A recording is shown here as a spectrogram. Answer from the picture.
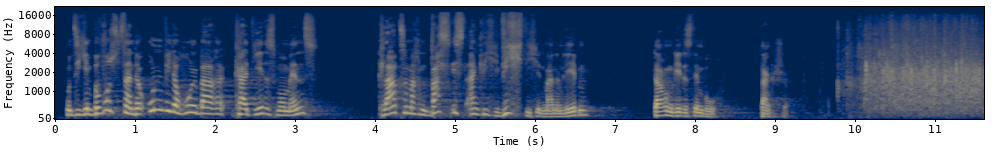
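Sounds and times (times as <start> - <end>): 
speech: 0.2 - 3.4, 4.0 - 6.8, 7.5 - 9.2
audience applause: 9.8 - 11.6.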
